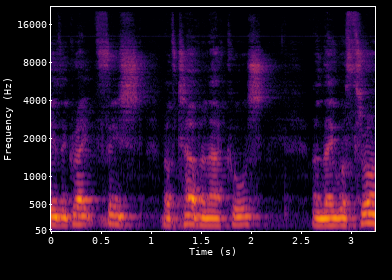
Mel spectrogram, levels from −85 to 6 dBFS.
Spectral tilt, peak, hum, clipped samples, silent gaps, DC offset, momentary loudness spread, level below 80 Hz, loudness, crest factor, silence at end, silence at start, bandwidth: -6 dB/octave; -8 dBFS; none; under 0.1%; none; under 0.1%; 13 LU; -78 dBFS; -27 LUFS; 16 dB; 0 s; 0 s; over 20 kHz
